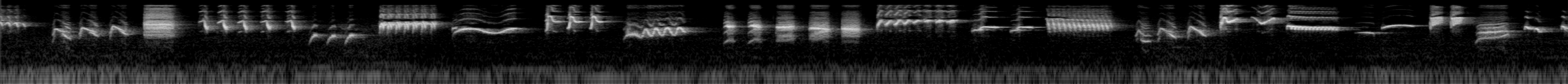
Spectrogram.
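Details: Indian pied myna presented as a talking bird saying "mynah" and more; continuous jumble of harsh squawks, rising and falling whistles and buzzy harmonic notes, loud and packed closely together.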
